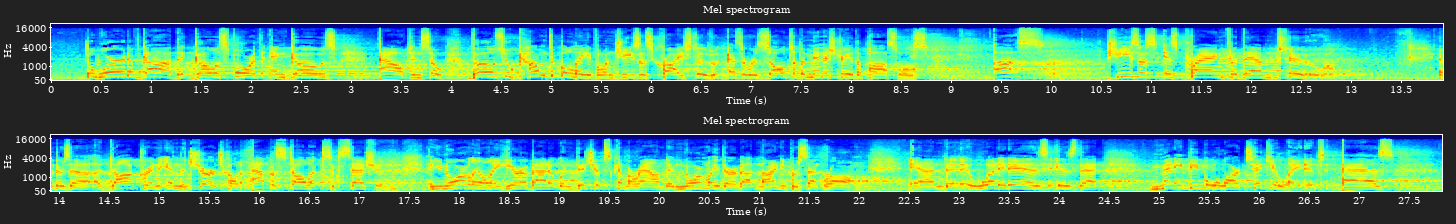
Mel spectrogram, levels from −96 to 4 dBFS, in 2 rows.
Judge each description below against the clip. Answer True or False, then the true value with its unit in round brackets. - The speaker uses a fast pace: False (165 wpm)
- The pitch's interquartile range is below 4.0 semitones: False (4.5 semitones)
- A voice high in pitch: True (215 Hz)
